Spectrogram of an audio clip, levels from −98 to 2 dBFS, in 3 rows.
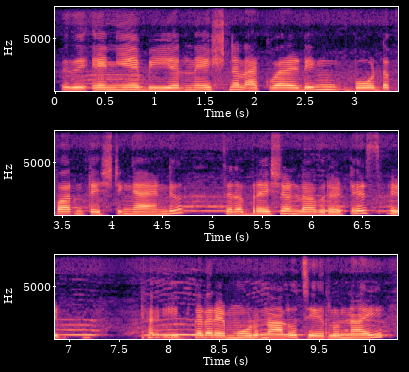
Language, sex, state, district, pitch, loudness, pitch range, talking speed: Telugu, male, Telangana, Karimnagar, 205 Hz, -17 LUFS, 200-220 Hz, 85 wpm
